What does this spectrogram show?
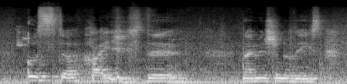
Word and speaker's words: Österreich: Incidentally, Taco was from Austria, which in German is pronounced as Österreich, the dimension of the East.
